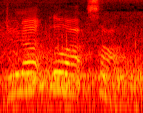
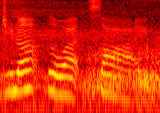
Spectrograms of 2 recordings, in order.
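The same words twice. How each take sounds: The two takes are said the same way.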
